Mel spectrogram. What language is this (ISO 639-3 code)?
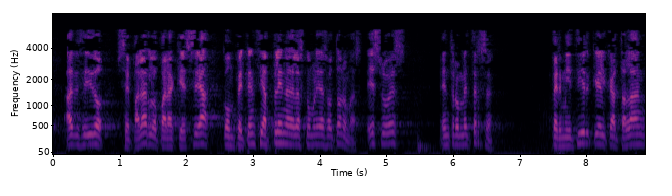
spa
